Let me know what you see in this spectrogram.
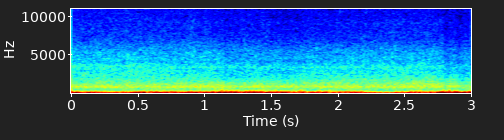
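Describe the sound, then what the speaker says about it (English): Steady outdoor wind buffets the microphone for the whole stretch, a loud, continuous low rumble with gusty swells and no voices. "It's kind of tough with the wind, I know."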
